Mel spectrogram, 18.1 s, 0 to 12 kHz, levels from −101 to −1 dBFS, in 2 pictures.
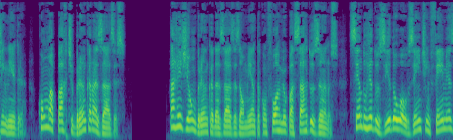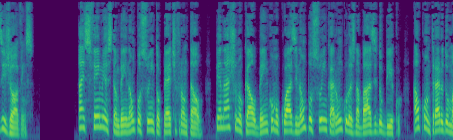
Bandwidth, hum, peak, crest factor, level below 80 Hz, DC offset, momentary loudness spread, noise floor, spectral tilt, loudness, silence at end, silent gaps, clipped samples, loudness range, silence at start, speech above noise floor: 12 kHz; none; -4 dBFS; 18 dB; -62 dBFS; under 0.1%; 7 LU; under -90 dBFS; -5 dB/octave; -21 LUFS; 0 s; 2.63-3.31 s, 9.85-10.54 s; under 0.1%; 2 LU; 0 s; over 69 dB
